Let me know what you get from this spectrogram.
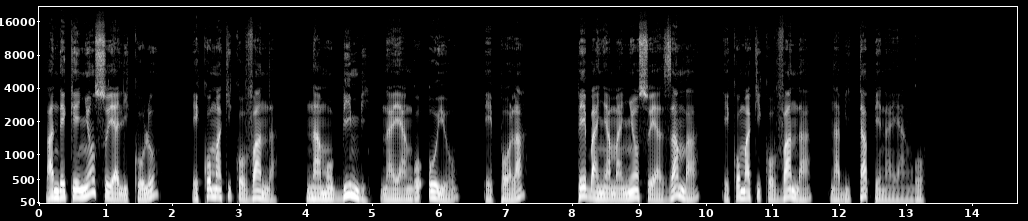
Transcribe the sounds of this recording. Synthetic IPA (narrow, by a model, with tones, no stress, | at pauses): ba˨nde˨kɛ˨ɲɔ˦nsɔ˨ja˨li˨ko˨lo˦ | e˨ko˦ma˦ki˦ko˨va˦nda˨ | na˨mo˨bi˦mbi˨na˨ja˨ŋɡo˦o˦jo˦ | e˨po˨la˦ | pe˦ba˨ɲa˨ma˨ɲɔ˦nsɔ˨ja˨za˦mba˨ | e˨ko˦ma˦ki˦ko˨va˦nda˨ | na˨bi˨ta˦pe˨na˨ja˨ŋɡo˦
